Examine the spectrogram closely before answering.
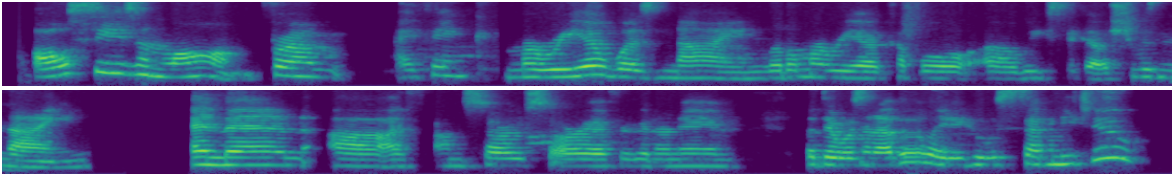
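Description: In a plain, everyday voice, a woman talks at a moderate pace, fairly high in pitch with ordinary pitch variation. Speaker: podcast host interviewer. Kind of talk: recap and interview show, casual chat with ad read.

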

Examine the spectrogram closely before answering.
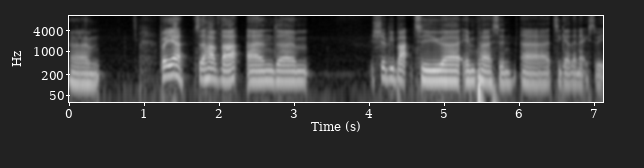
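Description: A man speaks at a medium pitch with a British accent, at a fairly slow pace with long, frequent pauses. The sound is dry and close with no echo, and the pitch variation is ordinary. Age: 20s. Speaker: medical student podcast co-host. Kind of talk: casual chat. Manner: hesitant, many fillers.

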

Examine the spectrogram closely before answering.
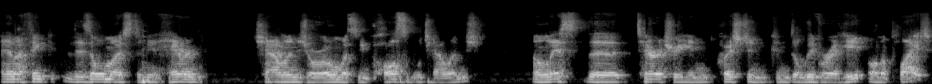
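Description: A man with an Australian accent speaks at a medium pitch and moderate pace. His voice is somewhat breathy, with monotone, flat intonation. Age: 50s. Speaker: music industry executive. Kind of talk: casual interview.

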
